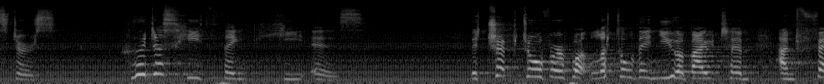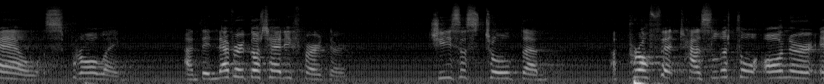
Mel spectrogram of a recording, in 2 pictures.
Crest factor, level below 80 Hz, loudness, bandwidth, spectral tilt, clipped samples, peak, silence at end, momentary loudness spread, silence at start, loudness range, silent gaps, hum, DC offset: 26 dB; -38 dBFS; -31 LUFS; over 20 kHz; -3.5 dB/octave; under 0.1%; -6 dBFS; 0 s; 20 LU; 0 s; 5 LU; none; none; under 0.1%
